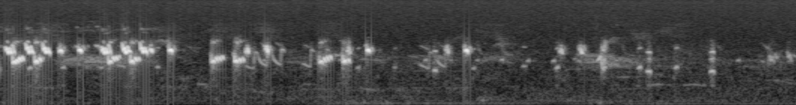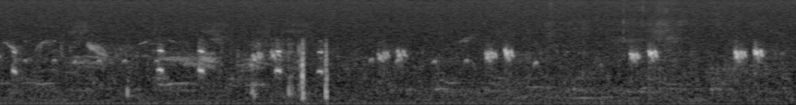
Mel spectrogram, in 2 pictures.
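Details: Female common quail (batair) calling: loud bursts of short, bright chirps in tight clusters, first rapid and crowded, then spaced groups of two or three quick notes repeated about every second over a quiet background.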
